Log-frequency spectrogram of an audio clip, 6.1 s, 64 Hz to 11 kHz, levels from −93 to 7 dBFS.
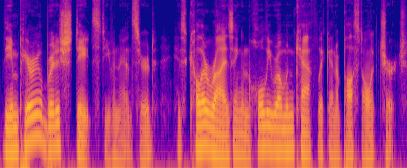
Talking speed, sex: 165 wpm, male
